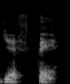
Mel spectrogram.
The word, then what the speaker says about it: Jefté: Si no lea junto conmigo Jefte, pero ya quedamos, ¿verdad? La pronunciación en hebreo es Jefté.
